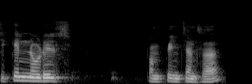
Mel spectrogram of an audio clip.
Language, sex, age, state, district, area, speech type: Telugu, male, 45-60, Andhra Pradesh, East Godavari, rural, spontaneous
